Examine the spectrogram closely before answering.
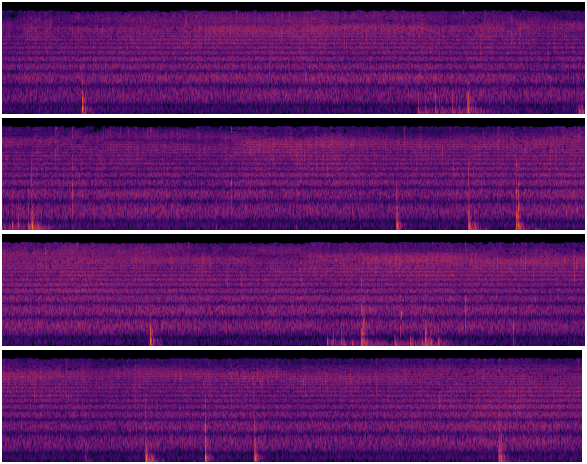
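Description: Wooden blocks knock sharply as they are placed one by one.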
